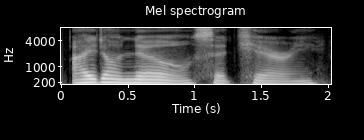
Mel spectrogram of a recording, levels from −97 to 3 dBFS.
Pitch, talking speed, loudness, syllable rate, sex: 150 Hz, 150 wpm, -17 LUFS, 3.3 syllables/s, female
